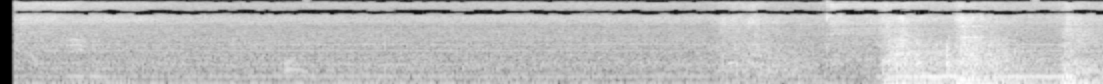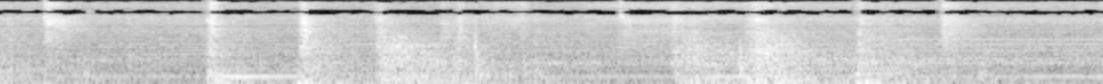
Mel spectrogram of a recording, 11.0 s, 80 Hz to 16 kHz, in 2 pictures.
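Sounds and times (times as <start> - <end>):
machine humming: 0.1 - 11.0.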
